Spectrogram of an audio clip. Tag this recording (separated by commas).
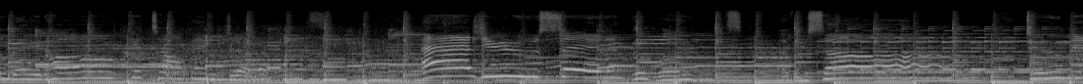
Music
